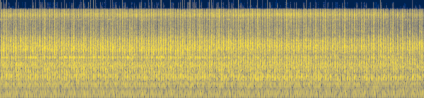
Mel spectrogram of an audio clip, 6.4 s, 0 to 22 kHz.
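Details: Opel Vivaro 1.9 diesel, F9Q engine: steady sharp knock about three times a second over diesel clatter at fast idle, appeared suddenly at 1500 rpm, independent of engine temperature; spun crank bearing, timing belt already replaced.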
